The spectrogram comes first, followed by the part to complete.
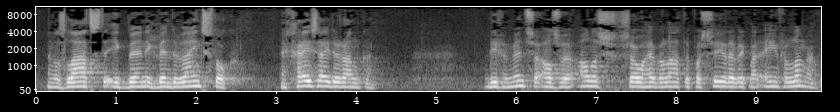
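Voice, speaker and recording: In a high voice, a pastor addresses his congregation, shifting from forceful declarations to soft asides. One rhetorical question recurs throughout.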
